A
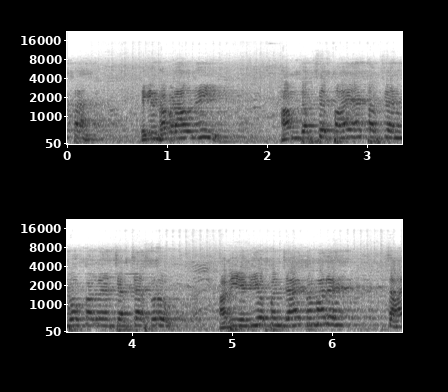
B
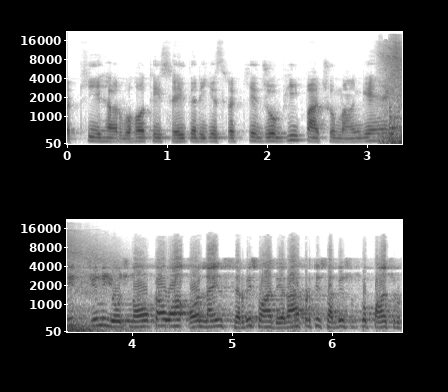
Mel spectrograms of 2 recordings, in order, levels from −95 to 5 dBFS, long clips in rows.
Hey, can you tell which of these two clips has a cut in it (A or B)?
B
